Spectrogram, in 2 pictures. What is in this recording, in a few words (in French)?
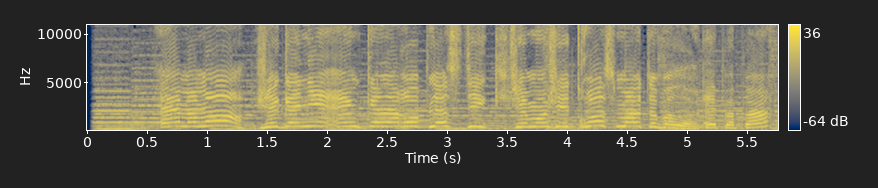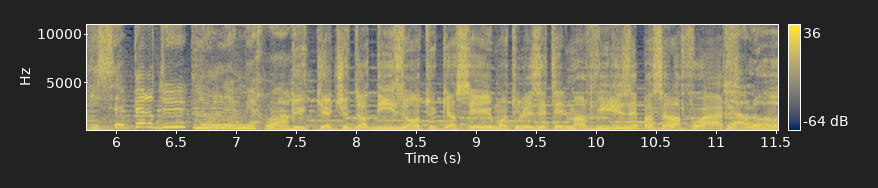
RADIO; Foire du Midi 2025; FR; Neutre; Foire du Midi Zuidfoor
